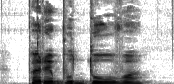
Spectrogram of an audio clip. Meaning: 1. rebuilding, reconstruction 2. reorganization, restructuring, reformation 3. perestroika (a program of political and economic reform carried out in the Soviet Union in the 1980s)
- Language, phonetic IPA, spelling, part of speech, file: Ukrainian, [perebʊˈdɔʋɐ], перебудова, noun, Uk-перебудова.ogg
